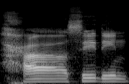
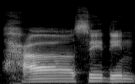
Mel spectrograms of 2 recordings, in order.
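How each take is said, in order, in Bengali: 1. প্রথম স্বরটি টেনে লম্বা পড়তে হবে। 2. প্রথম স্বরটি টেনে লম্বা পড়তে হবে।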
